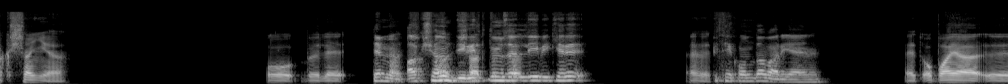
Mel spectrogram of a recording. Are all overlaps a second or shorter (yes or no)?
no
